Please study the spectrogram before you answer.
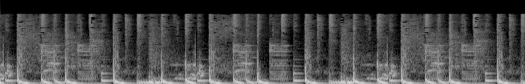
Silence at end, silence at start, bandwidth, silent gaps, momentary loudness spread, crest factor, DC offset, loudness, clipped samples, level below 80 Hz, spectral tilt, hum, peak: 0 s; 0 s; 11.5 kHz; none; 3 LU; 16 dB; under 0.1%; -19 LUFS; under 0.1%; -22 dBFS; -5 dB/octave; none; -2 dBFS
